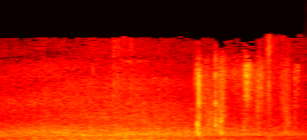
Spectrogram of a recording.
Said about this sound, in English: There's his car. He's back.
